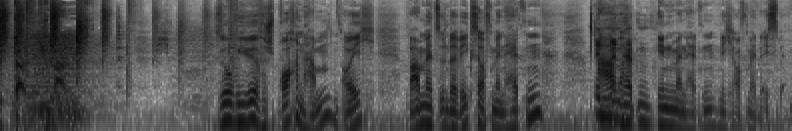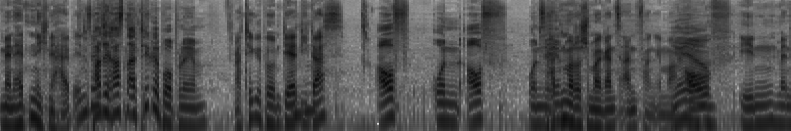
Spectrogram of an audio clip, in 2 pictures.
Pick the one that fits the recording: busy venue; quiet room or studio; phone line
busy venue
